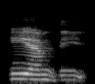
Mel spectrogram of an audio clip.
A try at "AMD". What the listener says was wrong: A, remember, AMD.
